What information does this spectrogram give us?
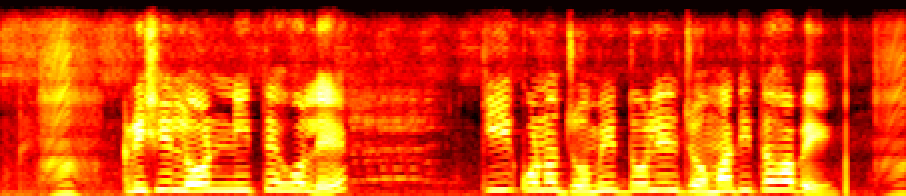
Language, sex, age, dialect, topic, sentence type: Bengali, female, 18-24, Rajbangshi, agriculture, question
